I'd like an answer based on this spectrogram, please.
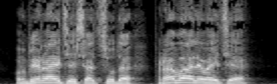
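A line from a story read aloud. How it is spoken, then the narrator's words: Hoarse shout from inside. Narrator (Russian): хриплый голос изнутри выкрикнул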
